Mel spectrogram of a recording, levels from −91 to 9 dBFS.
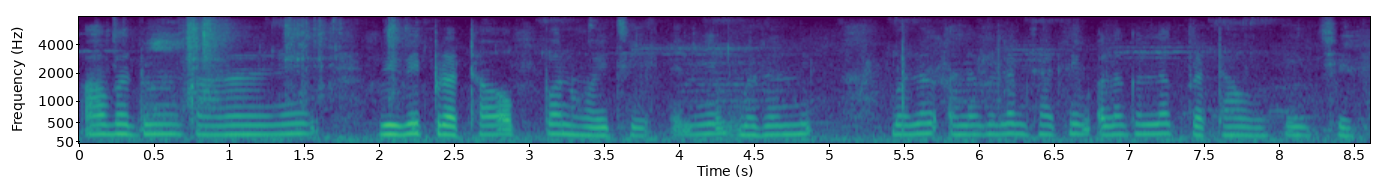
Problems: background sounds at intervals, low volume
